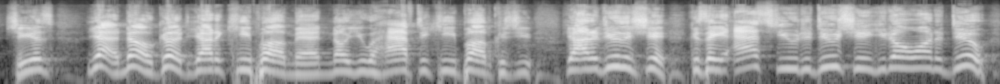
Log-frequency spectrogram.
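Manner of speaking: ordinary talk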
